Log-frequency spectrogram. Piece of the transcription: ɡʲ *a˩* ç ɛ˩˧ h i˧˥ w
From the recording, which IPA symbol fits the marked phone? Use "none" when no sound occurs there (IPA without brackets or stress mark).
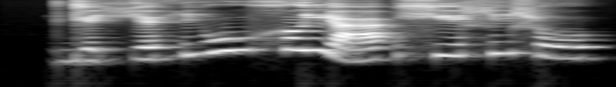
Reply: a˩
